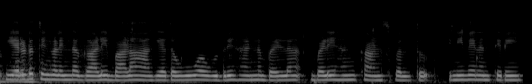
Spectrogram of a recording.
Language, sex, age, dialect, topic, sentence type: Kannada, female, 18-24, Northeastern, agriculture, question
